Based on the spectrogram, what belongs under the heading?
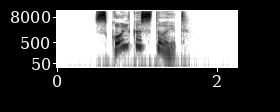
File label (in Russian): "Сколько стоит", Russian; hello in russian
